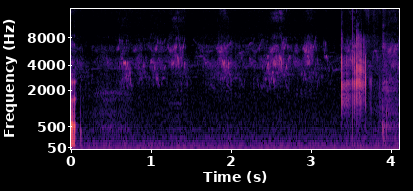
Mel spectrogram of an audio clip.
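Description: Faint, scattered chirps of wild birds, with a brief hiss-like burst near the end.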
